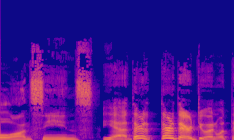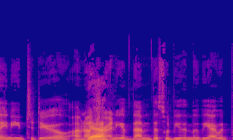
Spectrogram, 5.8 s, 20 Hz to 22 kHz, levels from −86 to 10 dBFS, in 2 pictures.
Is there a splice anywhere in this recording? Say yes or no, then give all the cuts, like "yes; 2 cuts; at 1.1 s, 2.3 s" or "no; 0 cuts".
no; 0 cuts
